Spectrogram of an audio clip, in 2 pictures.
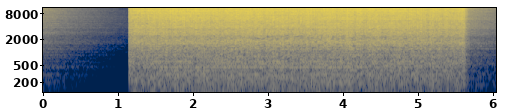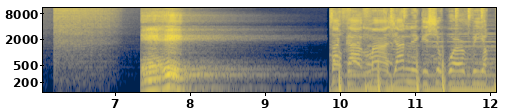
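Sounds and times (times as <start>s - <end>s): steady hiss: 1.2s - 7.1s.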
